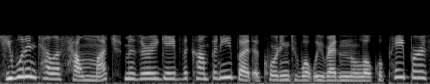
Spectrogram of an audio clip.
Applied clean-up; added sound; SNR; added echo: none; none; none; none.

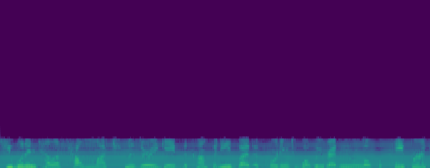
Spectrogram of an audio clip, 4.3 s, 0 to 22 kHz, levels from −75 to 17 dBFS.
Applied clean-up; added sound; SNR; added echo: none; Trumpet; 6 dB; none.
